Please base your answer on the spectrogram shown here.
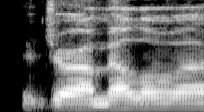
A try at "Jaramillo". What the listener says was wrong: the J in Spanish is always going to sound H. The J is H.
